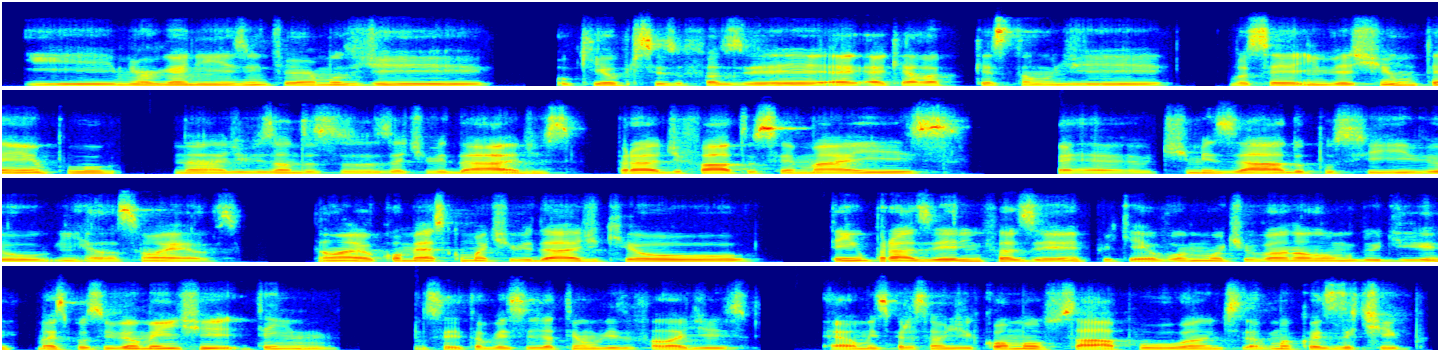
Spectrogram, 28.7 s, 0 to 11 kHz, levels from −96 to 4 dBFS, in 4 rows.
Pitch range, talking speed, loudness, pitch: 115-130 Hz, 170 wpm, -23 LUFS, 120 Hz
